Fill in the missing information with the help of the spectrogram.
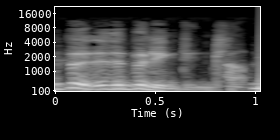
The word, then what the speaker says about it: Bullingdon Club: But you came along with some of your pals from the old, what was it, the Bullingdon? Bullingdon Club? Yeah, how do you say it? – The Bullingdon Club. – The Bullingdon Club, yes.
